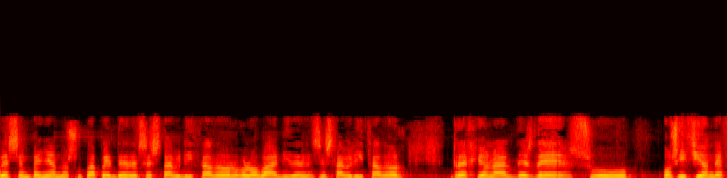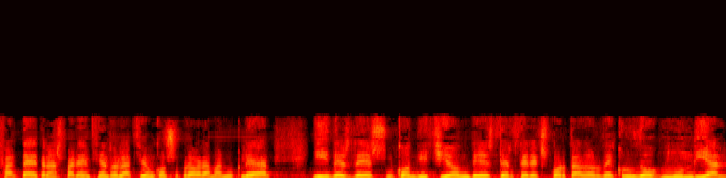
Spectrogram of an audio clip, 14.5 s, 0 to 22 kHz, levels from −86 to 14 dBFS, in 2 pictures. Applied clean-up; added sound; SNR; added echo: neural separator model SepFormer DNS4.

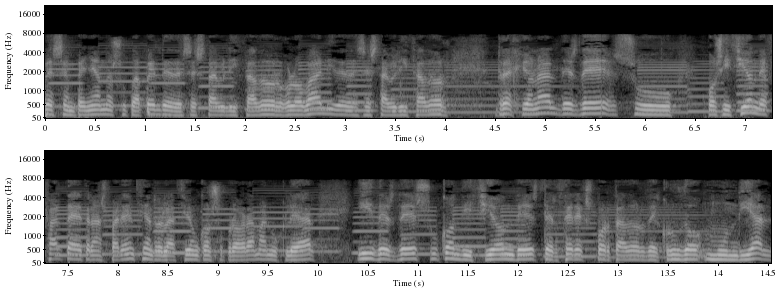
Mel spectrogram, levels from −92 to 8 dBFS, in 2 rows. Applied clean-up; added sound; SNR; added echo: none; Wind instrument, woodwind instrument; 13 dB; none.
